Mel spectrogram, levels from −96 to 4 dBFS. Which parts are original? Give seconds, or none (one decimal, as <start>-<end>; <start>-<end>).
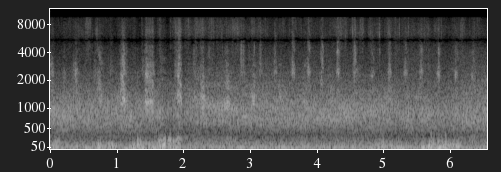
0.0-1.5; 2.3-2.9; 4.1-6.6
